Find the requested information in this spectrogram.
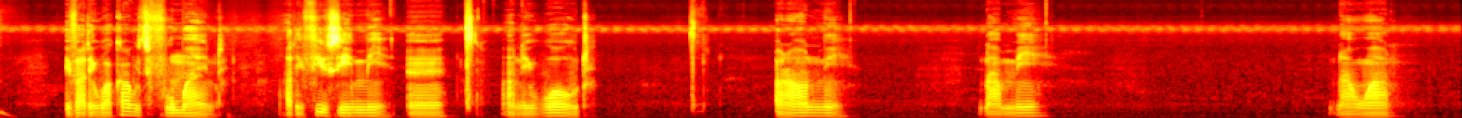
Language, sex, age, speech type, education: Nigerian Pidgin, male, 15-29, spontaneous, tertiary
